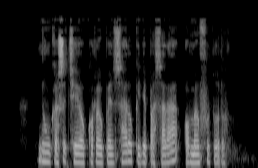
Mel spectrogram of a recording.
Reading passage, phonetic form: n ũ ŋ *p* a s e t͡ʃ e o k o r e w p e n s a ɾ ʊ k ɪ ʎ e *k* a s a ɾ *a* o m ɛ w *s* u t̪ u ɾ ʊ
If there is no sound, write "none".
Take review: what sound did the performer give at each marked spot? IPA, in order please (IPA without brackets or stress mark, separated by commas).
k, p, a, f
